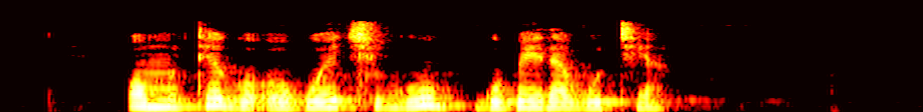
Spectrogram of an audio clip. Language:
Ganda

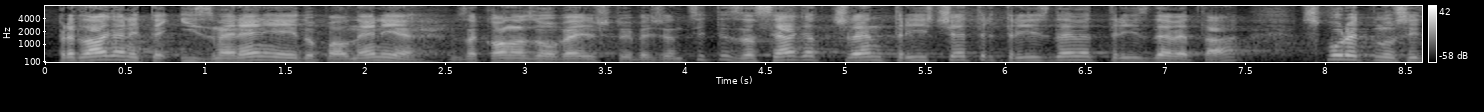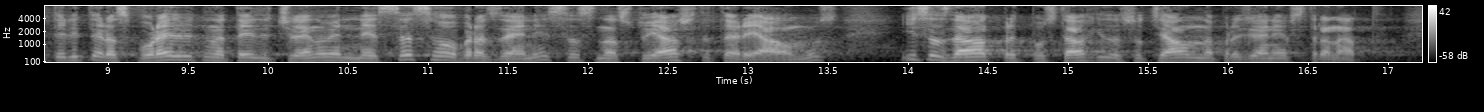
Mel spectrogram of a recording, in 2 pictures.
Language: Bulgarian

